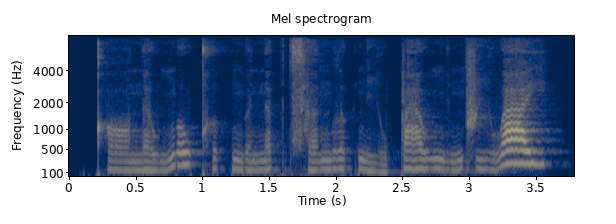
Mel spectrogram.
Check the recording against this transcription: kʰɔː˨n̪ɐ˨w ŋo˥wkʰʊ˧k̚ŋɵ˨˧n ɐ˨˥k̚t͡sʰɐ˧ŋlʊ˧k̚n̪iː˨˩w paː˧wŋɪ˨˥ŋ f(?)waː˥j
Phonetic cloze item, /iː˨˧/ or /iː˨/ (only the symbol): iː˨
